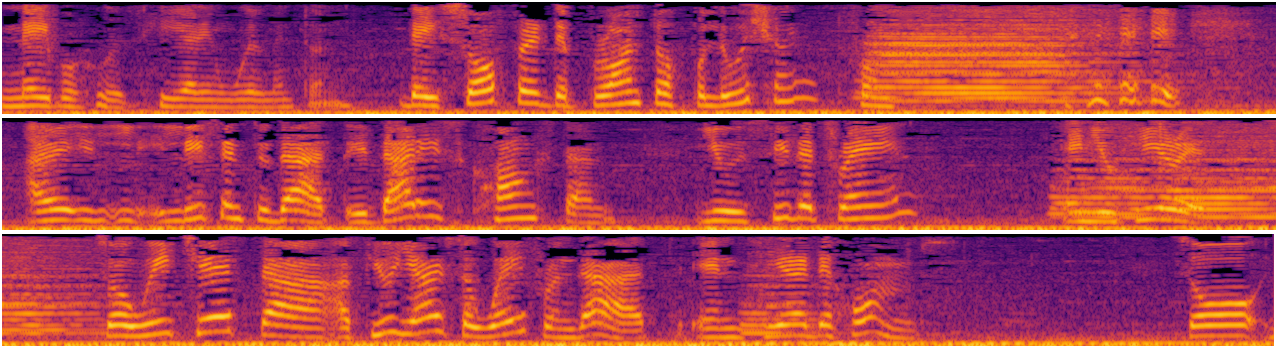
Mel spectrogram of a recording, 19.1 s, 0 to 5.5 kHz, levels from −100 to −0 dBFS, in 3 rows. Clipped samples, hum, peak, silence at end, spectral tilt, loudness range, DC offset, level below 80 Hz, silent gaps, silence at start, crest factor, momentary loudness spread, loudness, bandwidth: under 0.1%; none; -4 dBFS; 0 s; -7 dB/octave; 3 LU; 0.2%; -24 dBFS; none; 0 s; 14 dB; 11 LU; -20 LUFS; 5.4 kHz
